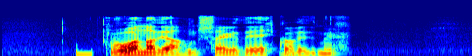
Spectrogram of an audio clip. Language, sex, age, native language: Icelandic, male, 18-19, Icelandic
